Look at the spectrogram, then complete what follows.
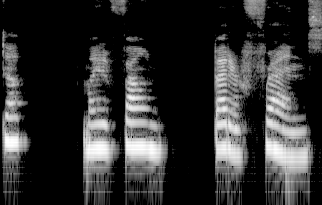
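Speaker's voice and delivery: small, sad, sorrowful half-whisper. Reading a story aloud, giving the cat's line in a sad little half-whisper. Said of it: "Cat whispered in a sad little voice".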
